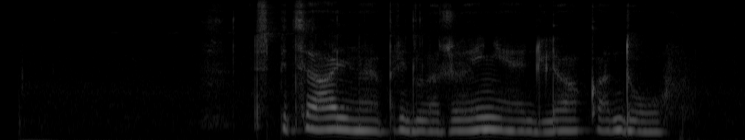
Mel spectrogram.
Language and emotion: Russian, neutral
